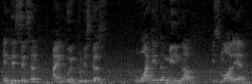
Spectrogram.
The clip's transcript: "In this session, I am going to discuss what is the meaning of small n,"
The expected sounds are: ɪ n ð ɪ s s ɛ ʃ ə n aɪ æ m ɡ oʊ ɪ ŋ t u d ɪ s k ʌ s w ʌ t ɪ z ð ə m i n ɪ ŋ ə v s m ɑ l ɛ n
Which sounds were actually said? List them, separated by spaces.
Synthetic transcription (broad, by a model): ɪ n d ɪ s s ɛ s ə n aɪ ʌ m ɡ oʊ ɪ ŋ t u d ɪ s k ʌ s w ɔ t ɪ z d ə m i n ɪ ŋ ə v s m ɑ l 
